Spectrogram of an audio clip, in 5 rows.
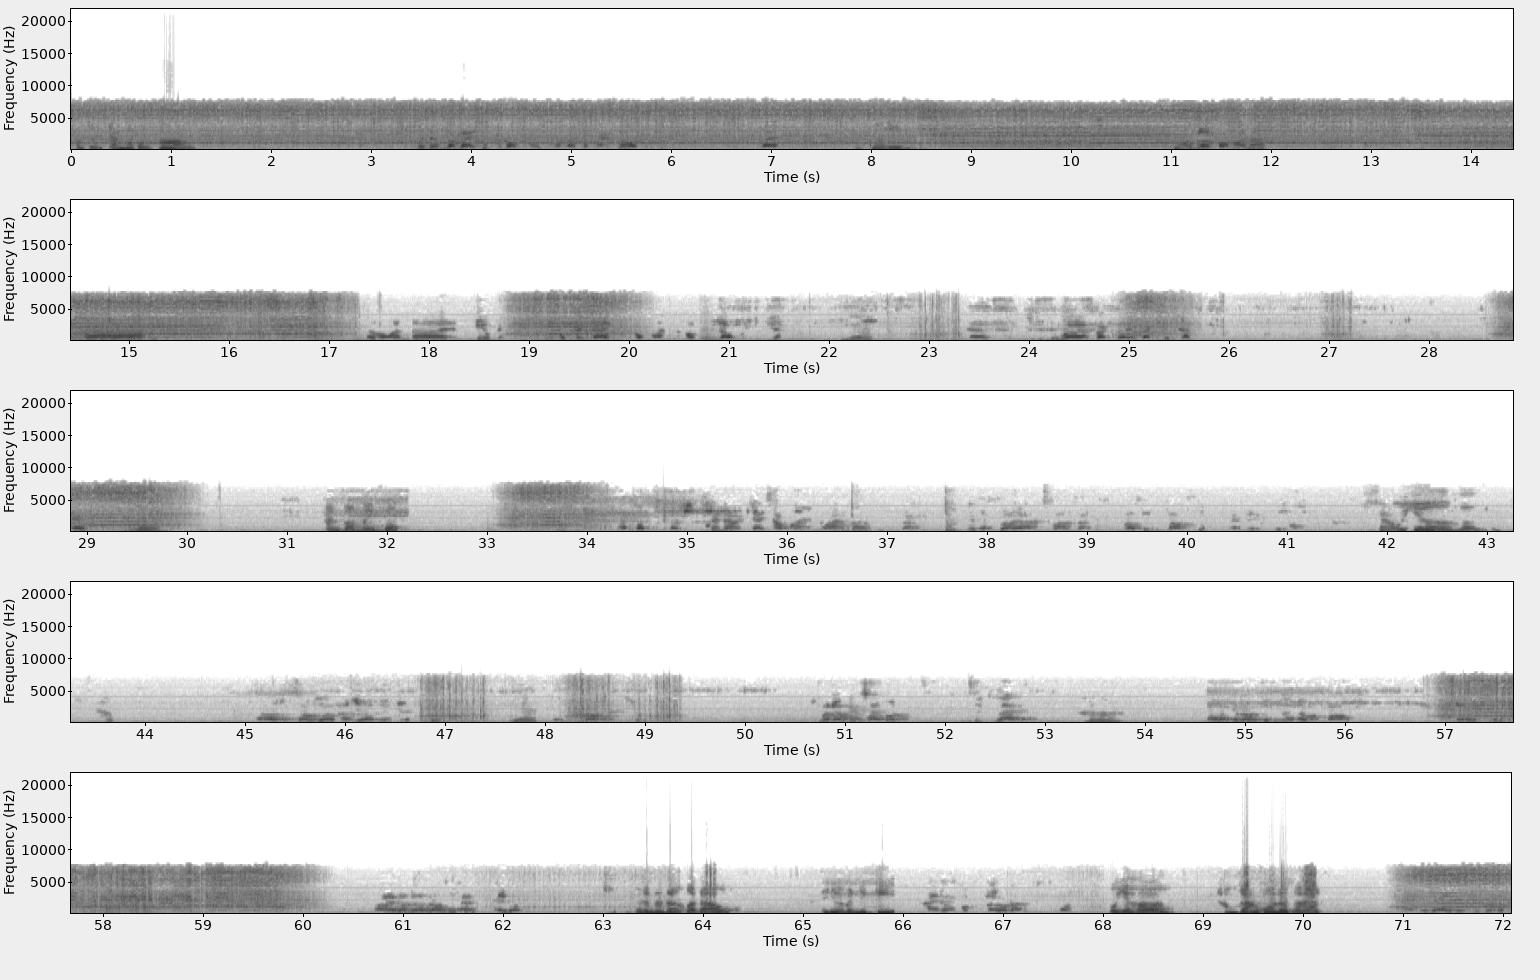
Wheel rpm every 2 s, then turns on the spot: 160, 160, 160, 160, 160, 160, 160, 160, 90, 70, 10, 0, 20, 20, 60, 0, 40, 10, 0, 0, 0, 0, 10, 10, 20, 0, 0, 0, 60, 140, 10, 20, 0, 0, 0, 60.
26-28 46-50 62-64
